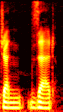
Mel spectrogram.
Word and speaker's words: Gen Z: who do not like gen z which is um year two 1996 up till 2012. is that gen z is there yeah or in like the uk gen zed by pronounce it gen z um i the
